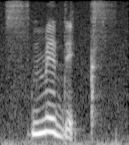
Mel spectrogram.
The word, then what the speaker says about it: Smithwick's: Je bois un Smithwick's, qu'on prononce Smithwick's.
